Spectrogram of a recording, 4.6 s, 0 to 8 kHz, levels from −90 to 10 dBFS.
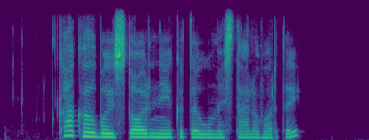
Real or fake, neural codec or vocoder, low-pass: fake; vocoder, 44.1 kHz, 128 mel bands every 512 samples, BigVGAN v2; 7.2 kHz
